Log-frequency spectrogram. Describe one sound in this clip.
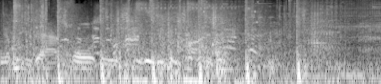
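A gun fires in sharp bursts.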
